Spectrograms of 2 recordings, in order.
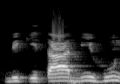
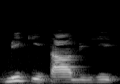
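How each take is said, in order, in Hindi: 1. अंतिम सर्वनाम में u स्वर बोला जाता है। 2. अंतिम सर्वनाम में i स्वर बोला जाता है। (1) "नहीं पढ़ेंगे" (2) "किताबी ही हम जेर ही पढ़ देंगे"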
